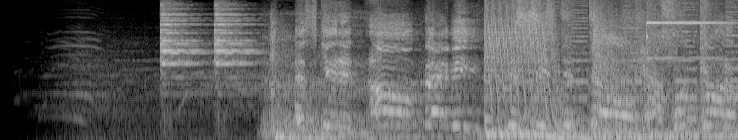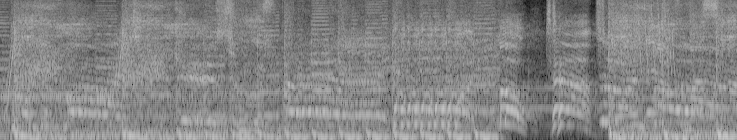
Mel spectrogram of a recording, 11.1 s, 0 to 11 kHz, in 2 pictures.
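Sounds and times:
ringing bell-like hits: 1.2s - 2.4s, 4.8s - 6.2s.

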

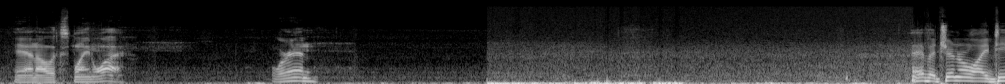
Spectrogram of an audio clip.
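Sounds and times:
wind buffeting microphone: 3.7s - 10.0s.

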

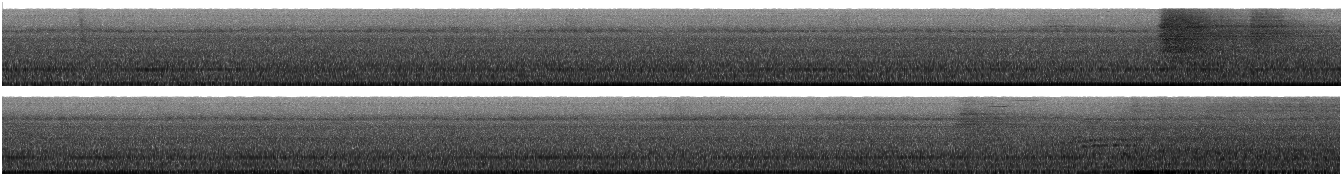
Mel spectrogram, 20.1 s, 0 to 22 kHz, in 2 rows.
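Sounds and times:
diesel railcar engine idling: 0.0s - 20.0s
compressed air hissing: 8.7s - 10.0s.

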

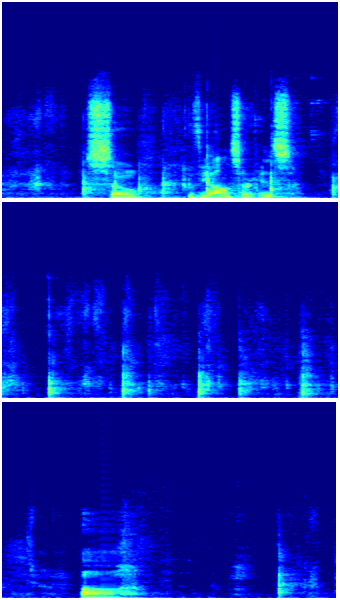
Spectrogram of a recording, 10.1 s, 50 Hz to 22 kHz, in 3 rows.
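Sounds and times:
chalk tapping on blackboard: 0.0s - 6.8s, 9.4s - 9.9s.

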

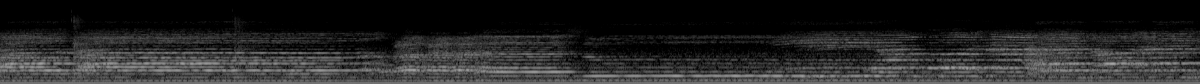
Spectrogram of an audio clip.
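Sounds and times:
group chanting in unison: 0.0s - 12.0s.

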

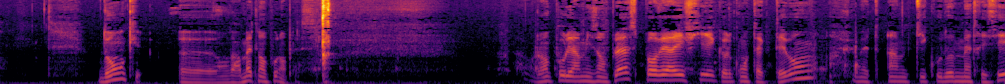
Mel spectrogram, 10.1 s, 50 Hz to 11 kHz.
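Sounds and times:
faint handling noise: 4.8s - 9.9s.

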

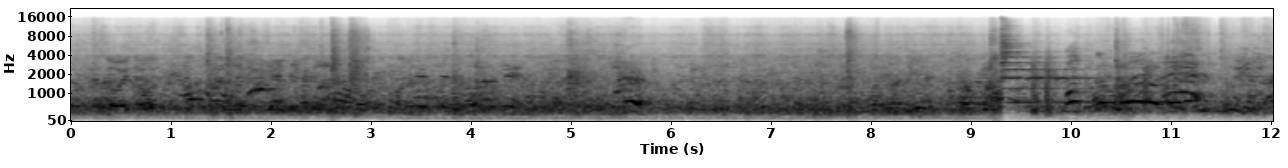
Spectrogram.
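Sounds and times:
boxing ring bell: 9.3s - 10.3s.

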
